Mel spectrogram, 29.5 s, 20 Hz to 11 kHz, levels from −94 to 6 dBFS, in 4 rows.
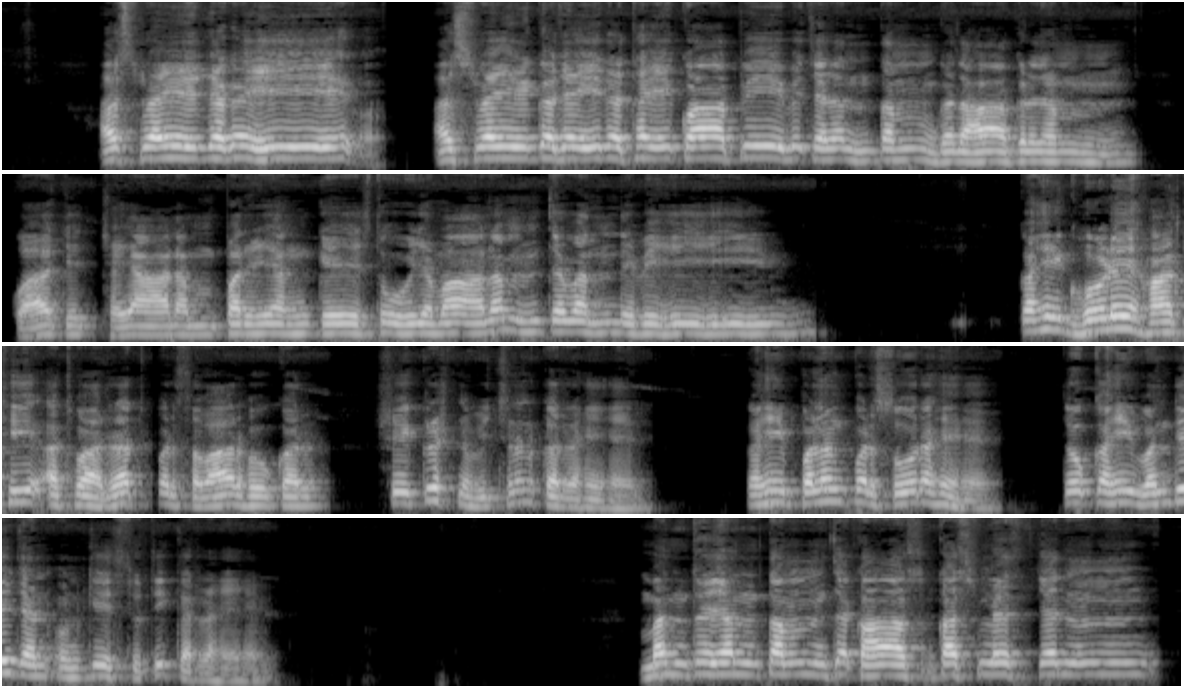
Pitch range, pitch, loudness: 145-185 Hz, 170 Hz, -20 LUFS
